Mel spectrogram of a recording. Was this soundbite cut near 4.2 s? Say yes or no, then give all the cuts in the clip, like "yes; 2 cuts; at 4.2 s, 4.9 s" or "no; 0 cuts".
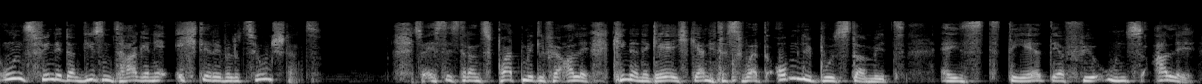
yes; 1 cut; at 4.2 s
